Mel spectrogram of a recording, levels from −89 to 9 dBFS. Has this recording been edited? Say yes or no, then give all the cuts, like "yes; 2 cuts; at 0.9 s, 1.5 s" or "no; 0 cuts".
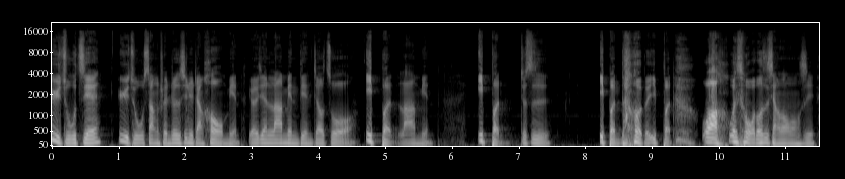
yes; 1 cut; at 2.9 s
